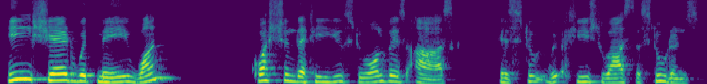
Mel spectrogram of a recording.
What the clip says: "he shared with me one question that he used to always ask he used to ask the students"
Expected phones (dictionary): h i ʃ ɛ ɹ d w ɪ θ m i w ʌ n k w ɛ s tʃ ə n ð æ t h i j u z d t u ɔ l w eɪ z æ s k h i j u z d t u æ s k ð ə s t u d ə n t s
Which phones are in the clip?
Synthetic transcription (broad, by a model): h i ʃ ɛ ɹ d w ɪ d m i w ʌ n k w ɛ s tʃ ə n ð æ t h i j u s t u ɔ l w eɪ z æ s k h i j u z t u æ s k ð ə s t u d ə n t s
